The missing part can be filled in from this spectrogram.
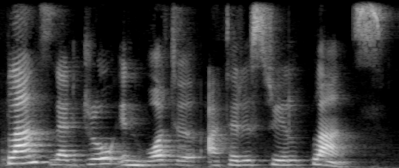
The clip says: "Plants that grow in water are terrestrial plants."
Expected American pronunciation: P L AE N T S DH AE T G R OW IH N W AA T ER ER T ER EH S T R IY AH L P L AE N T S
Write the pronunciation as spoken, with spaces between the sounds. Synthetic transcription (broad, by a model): P L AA N T S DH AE T G R OW IH N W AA T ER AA T ER EH S T R IY AH L P L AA N T S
